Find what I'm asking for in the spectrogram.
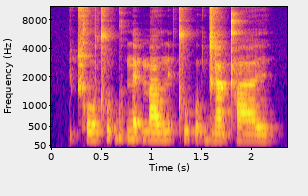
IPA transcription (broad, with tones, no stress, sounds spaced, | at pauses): t͡ɕʰ o˨ tʰ ʊ˦ ʔ ɡ ʊ˦ ʔ n ɛ˦ ʔ m a˦ ʊ̯ n ɪ˦ ʔ tʰ u˦˨ ʔ ʊ˦ ʔ d͡ʑ ã˦˨ kʰ a˦ ɪ̯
